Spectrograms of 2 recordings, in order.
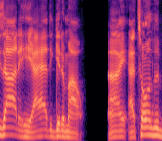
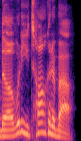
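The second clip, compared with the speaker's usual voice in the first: ordinary delivery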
